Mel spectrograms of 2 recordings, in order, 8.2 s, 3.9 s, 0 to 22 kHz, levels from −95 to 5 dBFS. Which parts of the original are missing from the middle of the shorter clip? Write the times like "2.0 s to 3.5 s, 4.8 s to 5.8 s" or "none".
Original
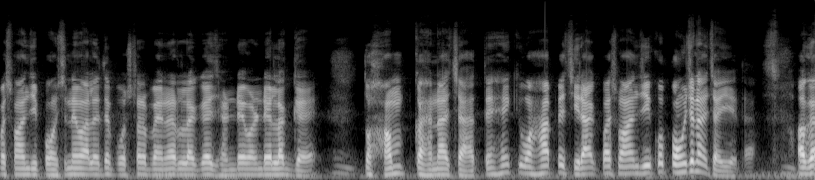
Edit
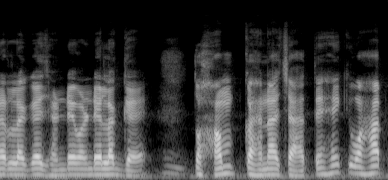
none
